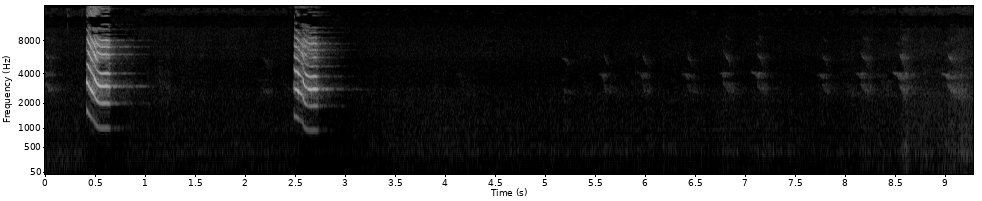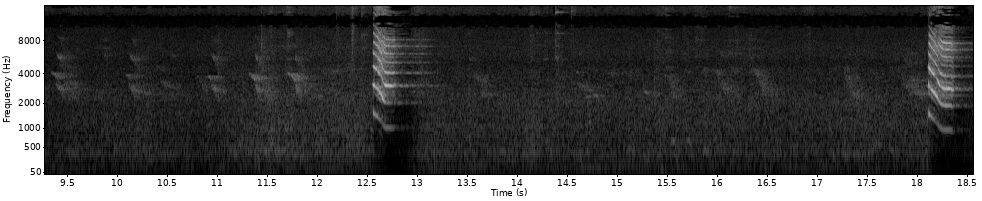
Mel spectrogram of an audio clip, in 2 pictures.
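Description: A parrot gives loud, shrill screeches, now and then.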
